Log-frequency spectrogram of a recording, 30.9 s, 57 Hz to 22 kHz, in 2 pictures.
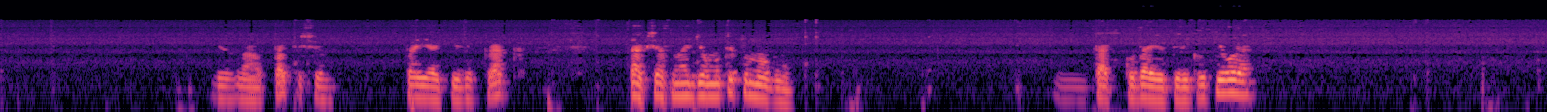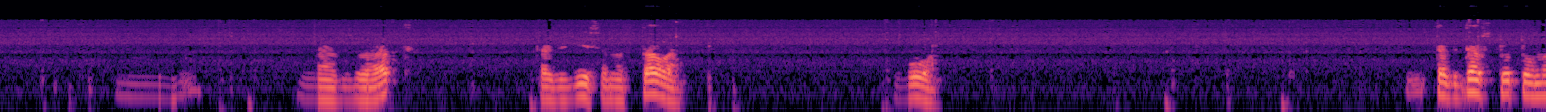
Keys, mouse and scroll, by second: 0.1-0.5 middle drag, 1.8 g, 2.9 click, 4.1-4.5 middle drag, 5.4 middle click, 6.9 scroll up 1, 7.0 middle click, 7.9-8.8 drag, 9.1-10.1 middle drag, 10.8 r, 14.1 click, 15.4-15.8 middle drag, 15.8 scroll down 1, 16.0 r, 17.6 click, 17.9-18.6 middle drag, 20.9-22.3 middle drag, 22.5 r, 24.8 middle click, 27.1-27.6 middle drag, 30.3-30.9 drag.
